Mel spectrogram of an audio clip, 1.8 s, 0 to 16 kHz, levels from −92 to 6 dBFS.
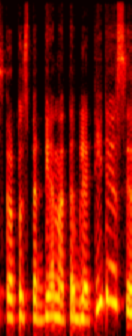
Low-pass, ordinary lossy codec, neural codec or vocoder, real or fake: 14.4 kHz; Opus, 24 kbps; vocoder, 44.1 kHz, 128 mel bands every 256 samples, BigVGAN v2; fake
